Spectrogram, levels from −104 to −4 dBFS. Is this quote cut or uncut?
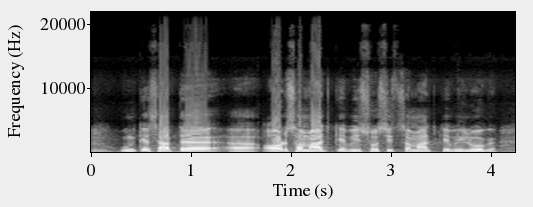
uncut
